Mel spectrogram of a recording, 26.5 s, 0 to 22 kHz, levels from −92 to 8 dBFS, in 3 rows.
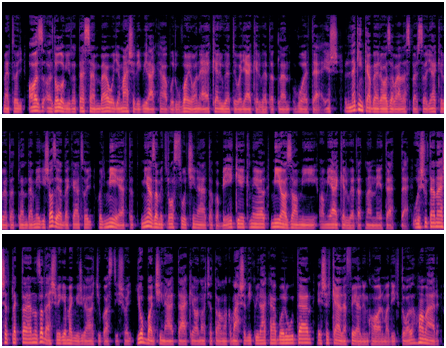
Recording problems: none

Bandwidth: 13.5 kHz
